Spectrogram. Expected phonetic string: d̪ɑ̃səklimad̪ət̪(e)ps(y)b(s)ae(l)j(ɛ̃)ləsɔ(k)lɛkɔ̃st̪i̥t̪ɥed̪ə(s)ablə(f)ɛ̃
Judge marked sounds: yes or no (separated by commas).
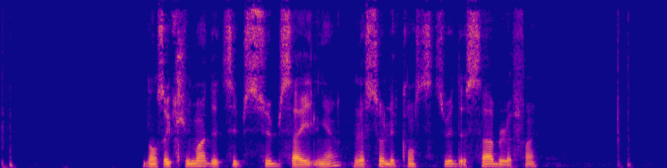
no, yes, yes, yes, yes, no, yes, yes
